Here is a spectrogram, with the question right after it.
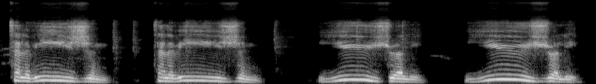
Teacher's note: One is voiceless and the other is voice. Both are fricative, both are palatal or post-alveolar sounds.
